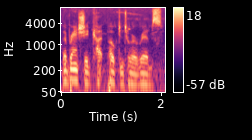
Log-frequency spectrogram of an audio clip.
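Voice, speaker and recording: Very deep-voiced male narrator. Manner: measured, even storytelling. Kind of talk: scripted audiobook narration. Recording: hissy recording with bird ambience.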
